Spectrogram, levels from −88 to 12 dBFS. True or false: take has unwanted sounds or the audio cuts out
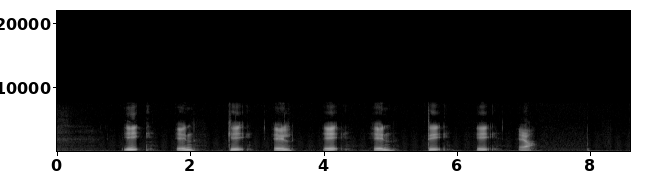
false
